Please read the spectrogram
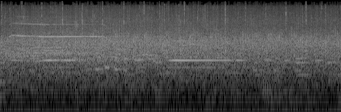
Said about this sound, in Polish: Hmm, no to teraz oklaski dla tej pięknej rybodamy Aina Line.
